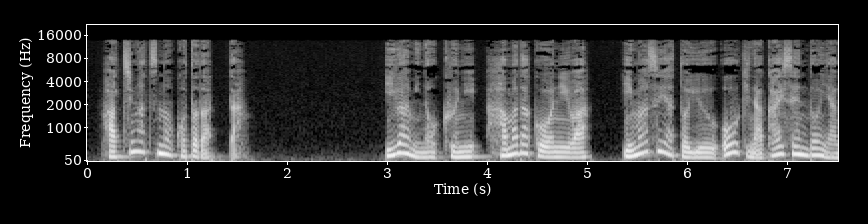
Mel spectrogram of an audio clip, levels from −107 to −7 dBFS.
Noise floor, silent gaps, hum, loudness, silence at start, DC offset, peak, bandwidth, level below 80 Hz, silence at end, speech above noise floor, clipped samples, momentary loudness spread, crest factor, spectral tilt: -67 dBFS; none; none; -20 LUFS; 0.15 s; under 0.1%; -2 dBFS; 14 kHz; -50 dBFS; 0 s; 49 dB; under 0.1%; 7 LU; 18 dB; -6 dB/octave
